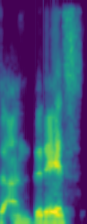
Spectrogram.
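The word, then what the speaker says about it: Andrés: And if we do, that can actually, pronounce it the right way. So I appreciate Yeah, rolling the R's, right?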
